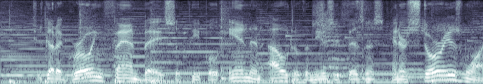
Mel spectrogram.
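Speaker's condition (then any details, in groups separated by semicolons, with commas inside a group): No condition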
